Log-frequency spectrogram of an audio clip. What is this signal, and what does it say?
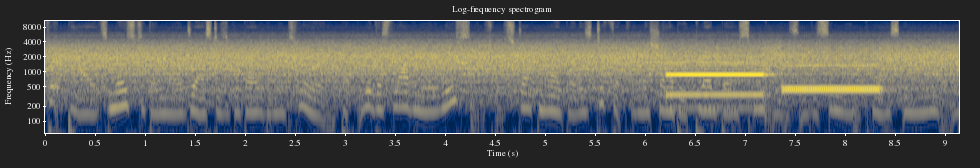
Aircraft SELCAL, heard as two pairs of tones, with radio hiss, room echo and speech in English. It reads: BL-DE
